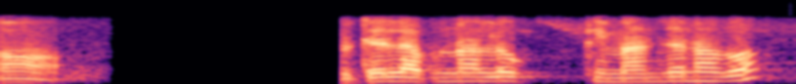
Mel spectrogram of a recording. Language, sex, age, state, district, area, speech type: Assamese, male, 18-30, Assam, Sivasagar, urban, conversation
